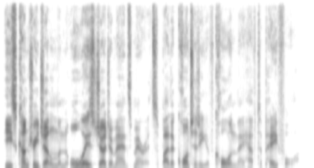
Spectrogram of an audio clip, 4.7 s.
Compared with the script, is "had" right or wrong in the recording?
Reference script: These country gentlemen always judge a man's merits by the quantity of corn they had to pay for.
wrong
